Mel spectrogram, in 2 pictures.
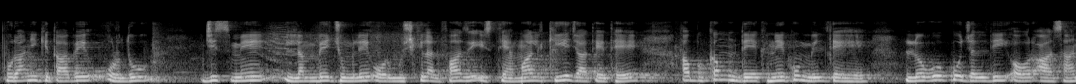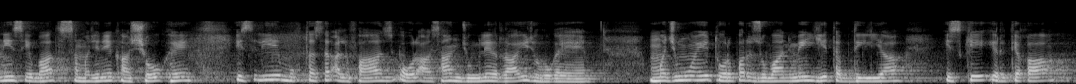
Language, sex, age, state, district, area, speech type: Urdu, male, 18-30, Uttar Pradesh, Muzaffarnagar, urban, spontaneous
